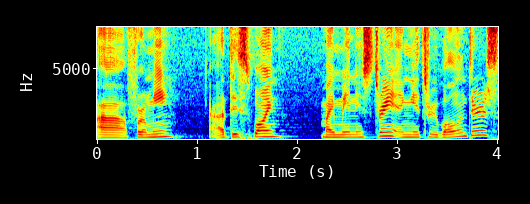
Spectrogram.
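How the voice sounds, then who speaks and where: A woman with a Spanish accent speaks with ordinary pitch variation. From Guatemala. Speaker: mission volunteer coordinator. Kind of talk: testimony. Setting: church. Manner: halting.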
